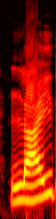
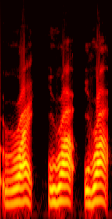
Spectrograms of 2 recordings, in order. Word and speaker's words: right: light after 아니죠. light은 가벼운이나 빛이란 소리예요. light after 아니고 right, ra예요. 우라인데 우를 짧게 10분의 1만 발음하시고 10분의 1만 짧게 하시는 거.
